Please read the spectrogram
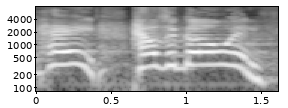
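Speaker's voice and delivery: high, slow, carefree hello; sing-song "hey, how's it going" as if nothing happened; breezy cheerful greeting. Retold or imitated. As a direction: act oblivious and chipper to your wife. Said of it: "I go to my wife and I'm like".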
